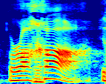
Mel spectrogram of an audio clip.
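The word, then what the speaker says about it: Raca: I've got a long vowel sign over the A, so in English this transliterates as Reka. I looked it up in the concordance, and the Hebrew it is Racha, is the way it is actually pronounced.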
